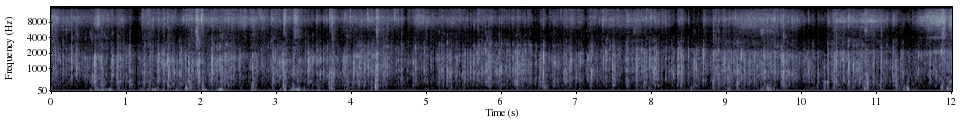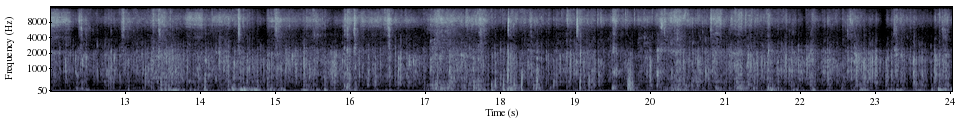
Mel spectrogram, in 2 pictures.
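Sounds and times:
footsteps on wet dirt path: 0:00.2 - 0:04.6, 0:10.4 - 0:24.0.

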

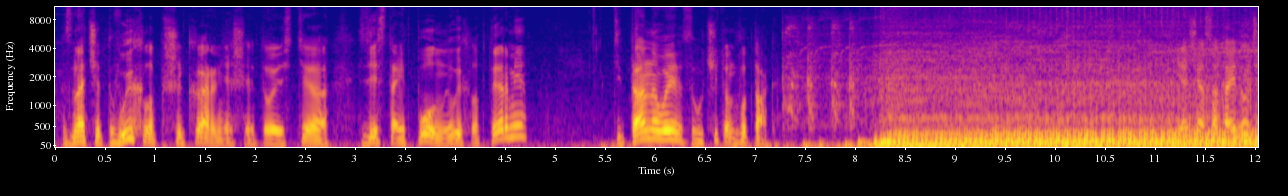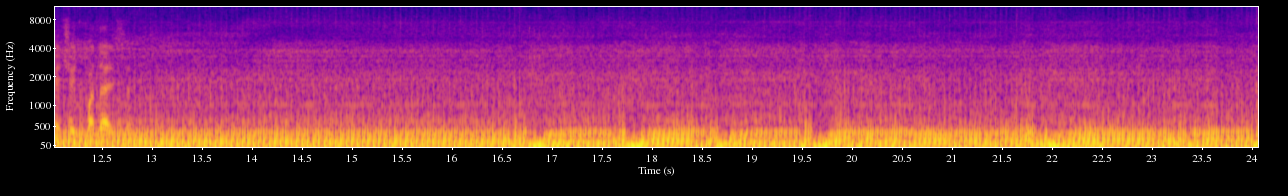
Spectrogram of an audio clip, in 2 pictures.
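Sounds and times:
motorcycle engine idling: 0:07.3 - 0:24.0.

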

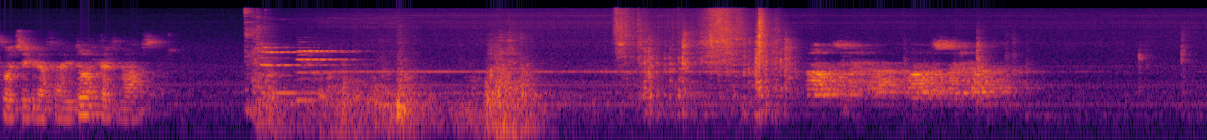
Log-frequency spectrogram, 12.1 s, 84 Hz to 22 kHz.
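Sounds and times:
train doors opening rush: 0:02.4 - 0:08.0
short bursts of hiss: 0:07.0 - 0:07.5.

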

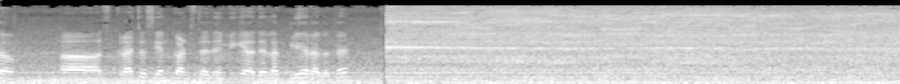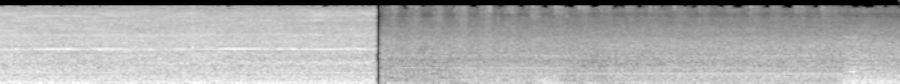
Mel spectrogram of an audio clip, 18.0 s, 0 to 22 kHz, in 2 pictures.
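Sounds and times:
rotary polisher whining on glass: 0:03.9 - 0:17.6.

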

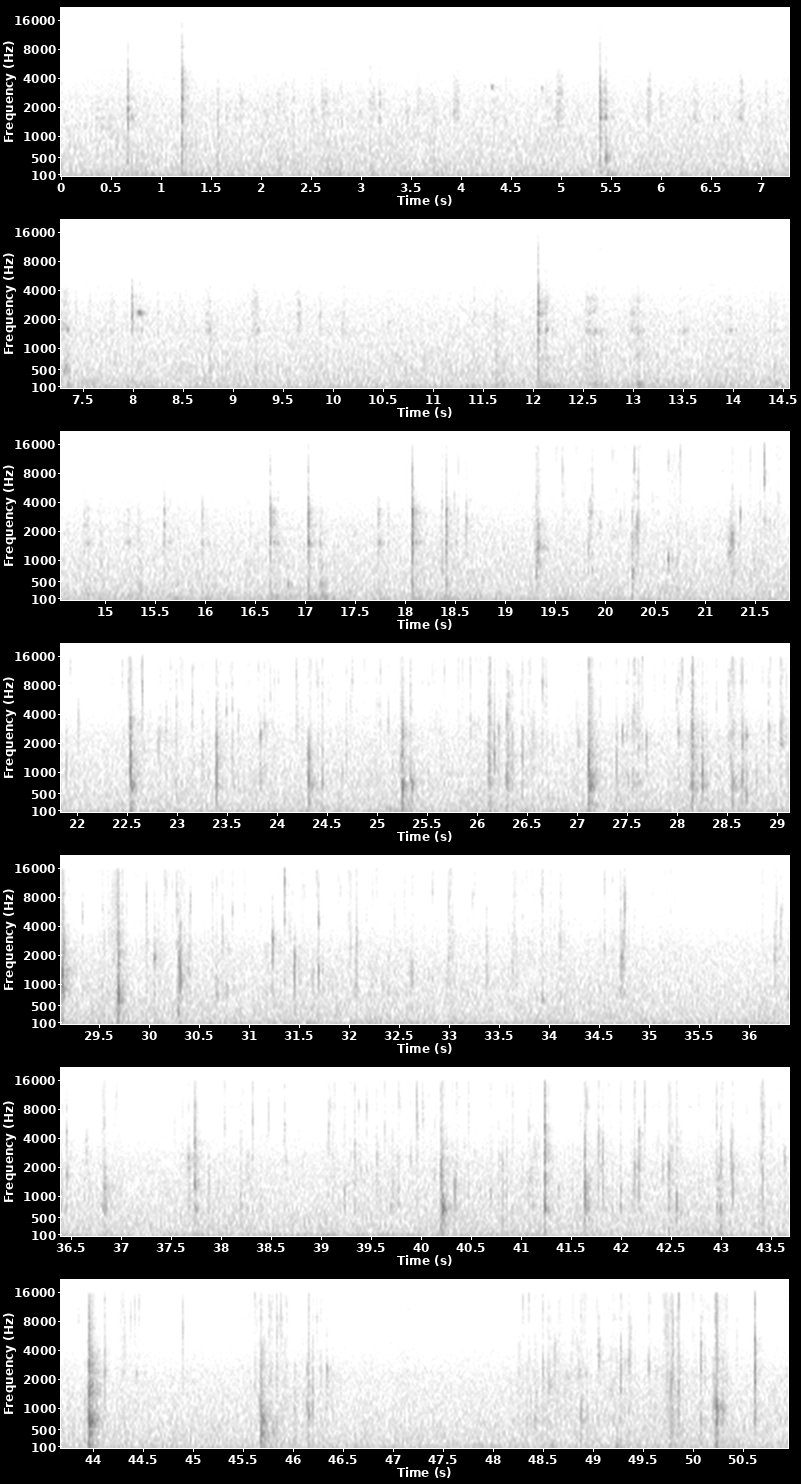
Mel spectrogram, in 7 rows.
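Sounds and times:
spoon stirring slime in bowl: 0:11.4 - 0:35.4, 0:36.0 - 0:46.4, 0:48.2 - 0:50.9
wet clicks and pops of slime: 0:39.2 - 0:44.2.

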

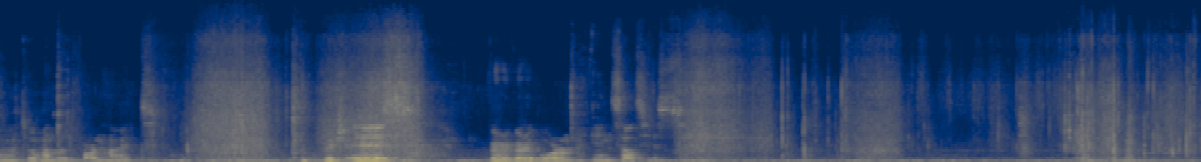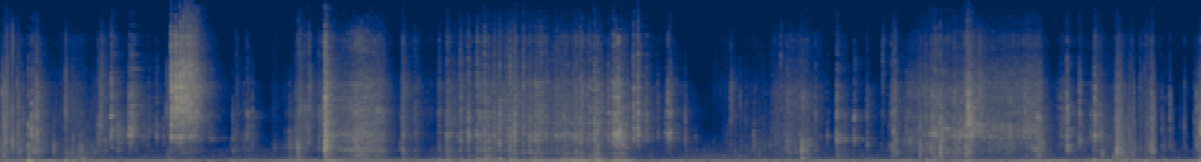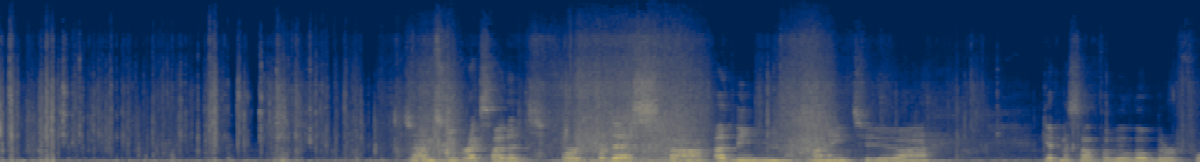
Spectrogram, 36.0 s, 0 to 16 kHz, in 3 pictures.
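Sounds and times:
plastic wrap crinkling: 0:10.0 - 0:13.7, 0:16.4 - 0:34.0
cardboard scraping on wood: 0:21.1 - 0:32.6.

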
